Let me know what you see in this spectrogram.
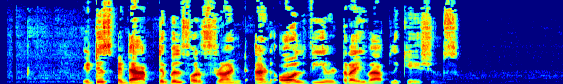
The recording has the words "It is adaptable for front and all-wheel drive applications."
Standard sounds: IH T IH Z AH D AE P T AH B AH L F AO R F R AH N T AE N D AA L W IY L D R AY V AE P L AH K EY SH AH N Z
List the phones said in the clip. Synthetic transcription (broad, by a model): IH T IH Z AH D AE P T AH B AH L F AO R F R AH N T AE N D AA L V IY L D R AY V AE P L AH K EY SH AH N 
